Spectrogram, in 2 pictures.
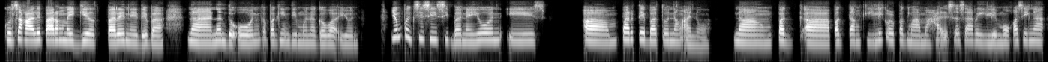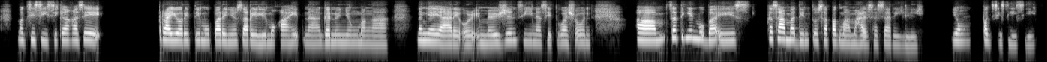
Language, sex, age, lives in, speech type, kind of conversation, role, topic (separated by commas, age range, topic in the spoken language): Filipino, female, 25-29, Philippines, conversation, podcast, host, Ano ang unang priyoridad mo kapag kailangan mong magpasya sa isang mahirap na desisyon?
